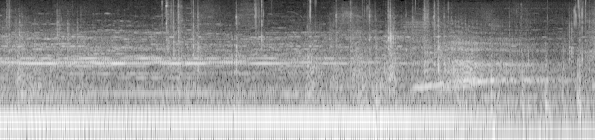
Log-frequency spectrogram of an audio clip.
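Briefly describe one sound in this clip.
A metal lock pick clicks and scrapes inside a door lock.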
